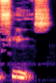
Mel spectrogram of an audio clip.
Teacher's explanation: So the front of the mouth moves here, close to the hard palate. So we call it a close vowel, close or high, the fleece.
